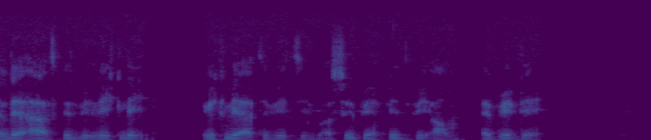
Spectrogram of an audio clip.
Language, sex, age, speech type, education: Nigerian Pidgin, male, 15-29, spontaneous, tertiary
